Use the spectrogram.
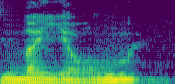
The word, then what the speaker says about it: Bayong: would like to acknowledge that the reason why bayong was created was because um lom's passion was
